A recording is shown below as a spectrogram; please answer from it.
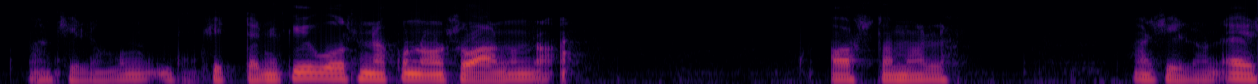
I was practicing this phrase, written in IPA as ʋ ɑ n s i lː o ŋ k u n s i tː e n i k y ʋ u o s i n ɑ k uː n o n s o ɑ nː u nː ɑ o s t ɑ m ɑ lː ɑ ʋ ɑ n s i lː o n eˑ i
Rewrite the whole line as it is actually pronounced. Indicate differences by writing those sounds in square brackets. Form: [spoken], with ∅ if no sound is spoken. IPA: ʋ ɑ n s i lː o ŋ k u n s i tː e n [y] k y ʋ u o s i n ɑ k [u] n o n s o ɑ [n] u nː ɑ o s t ɑ m ɑ lː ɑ ʋ ɑ n s i lː o n eˑ i

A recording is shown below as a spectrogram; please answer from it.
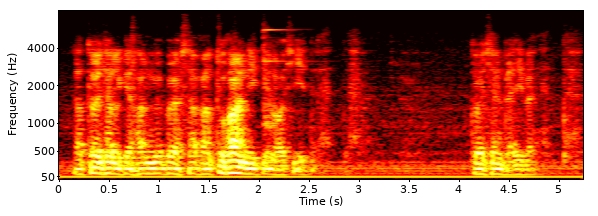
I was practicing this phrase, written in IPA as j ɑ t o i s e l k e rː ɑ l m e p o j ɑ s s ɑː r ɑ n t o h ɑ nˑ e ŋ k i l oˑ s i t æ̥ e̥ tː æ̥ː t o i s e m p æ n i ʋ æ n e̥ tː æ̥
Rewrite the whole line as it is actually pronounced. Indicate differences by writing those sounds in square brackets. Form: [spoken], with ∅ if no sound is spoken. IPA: j ɑ t o i s e l k e rː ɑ l m e p o j ɑ s s ɑː r ɑ n t [u] h ɑ nˑ e ŋ k i l oˑ s [iː] t æ̥ e̥ tː [æ̥] t o i s e m p æ [∅] i ʋ æ n e̥ tː æ̥

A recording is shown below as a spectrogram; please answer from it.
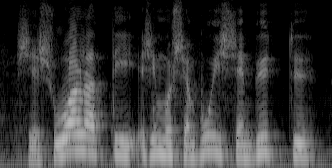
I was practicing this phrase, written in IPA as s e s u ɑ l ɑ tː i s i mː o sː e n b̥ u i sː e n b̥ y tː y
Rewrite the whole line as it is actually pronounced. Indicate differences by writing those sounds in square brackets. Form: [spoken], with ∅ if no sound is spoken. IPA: s e s u ɑ l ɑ tː i s i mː o sː e [m] b̥ u i sː e [m] b̥ y tː y

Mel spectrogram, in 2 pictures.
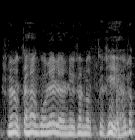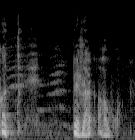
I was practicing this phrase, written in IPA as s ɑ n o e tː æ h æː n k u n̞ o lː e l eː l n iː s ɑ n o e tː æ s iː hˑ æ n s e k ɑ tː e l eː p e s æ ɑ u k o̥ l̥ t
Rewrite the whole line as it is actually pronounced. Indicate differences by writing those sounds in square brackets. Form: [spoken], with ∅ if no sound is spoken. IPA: s ɑ n o e tː æ h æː [ŋ] k u n̞ o [l] e l eː l n iː s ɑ n o e tː æ s iː hˑ æ n s e k ɑ tː e l eː p e s æ ɑ u k o̥ l̥ t

